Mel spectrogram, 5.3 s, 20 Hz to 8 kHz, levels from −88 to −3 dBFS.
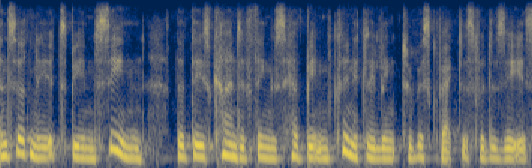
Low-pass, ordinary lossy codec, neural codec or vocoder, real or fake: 7.2 kHz; Opus, 24 kbps; codec, 16 kHz, 4.8 kbps, FACodec; fake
